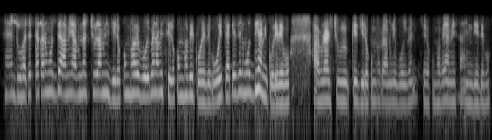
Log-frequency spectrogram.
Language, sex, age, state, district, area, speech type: Bengali, female, 18-30, West Bengal, Paschim Medinipur, rural, conversation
